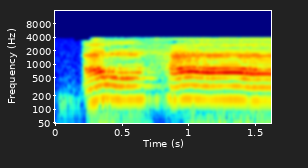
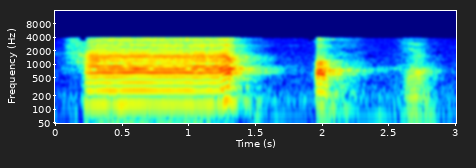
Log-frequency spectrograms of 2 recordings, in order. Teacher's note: ukurannya 6 harokat disertai nabr, hentakan suara pada huruf yang bertasydid tersebut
